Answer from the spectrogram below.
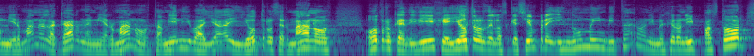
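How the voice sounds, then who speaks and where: Before preaching, a pastor with a Mexican Spanish accent tells a conversational anecdote, slipping in chuckling asides. His voice is fairly high and fairly bright, and it carries a big-room sound.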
